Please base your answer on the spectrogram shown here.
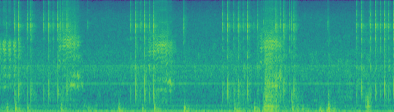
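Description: A goat in a video game bleats several times against a steady clatter of fast computer-keyboard typing, with game sounds layered underneath throughout.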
